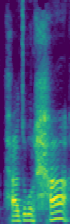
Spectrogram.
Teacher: হাটি হলকের মাঝখান থেকে চাপ দিয়ে বলবেন, ছোট হা বললে কিন্তু অর্থ চেঞ্জ হয়ে যাবে, ভুল উচ্চারণ।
